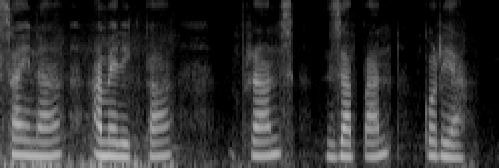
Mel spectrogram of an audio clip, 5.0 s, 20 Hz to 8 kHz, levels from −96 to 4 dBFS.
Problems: constant background noise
